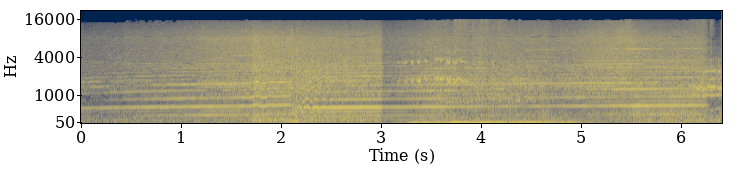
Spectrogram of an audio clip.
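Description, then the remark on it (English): A supercharged race car screeches into a parking lot with high, sustained tire squeal and a roaring engine, skidding continuously for several seconds, with no voices. “But it starts with this guy who's going to be talking to us, screeching into the parking lot in some supercharged race car thing.”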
